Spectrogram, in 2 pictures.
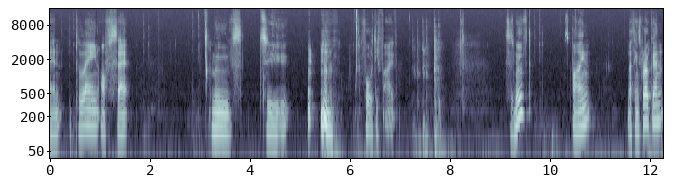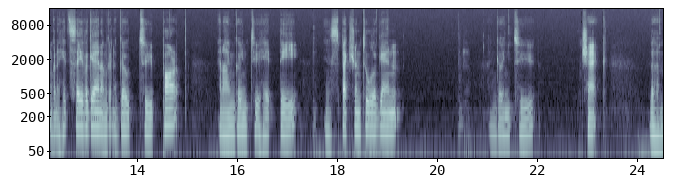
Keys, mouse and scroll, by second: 0.4 click, 1.9 click, 2.9 click, 6.1 click, 9.7 click, 10.5 click, 12.0 ctrl+s, 13.1 click, 14.6 click, 16.5 click, 18.9 click, 20.5 middle click, 20.5 scroll down 2, 21.4 click, 22.7 middle click, 24.4 click.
